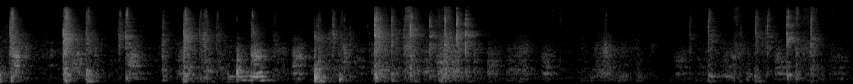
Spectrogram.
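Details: Almost three-year-old male Airedale Terrier playing carefully with a balloon indoors; short whimpering tones surface among dense, rapid broadband scratches, squeaks and thumps of the balloon being handled.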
